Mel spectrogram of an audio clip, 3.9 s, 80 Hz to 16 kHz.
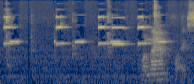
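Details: Several short high-pitched electronic beeps from the curing light of a TAOS1800c dental chair central clinic unit, with a brief burst of room noise near the end; dental curing light beep.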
